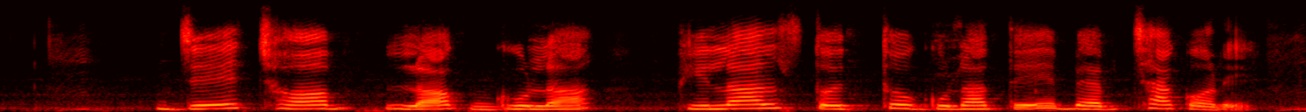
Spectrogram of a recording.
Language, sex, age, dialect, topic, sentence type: Bengali, female, 18-24, Jharkhandi, banking, statement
